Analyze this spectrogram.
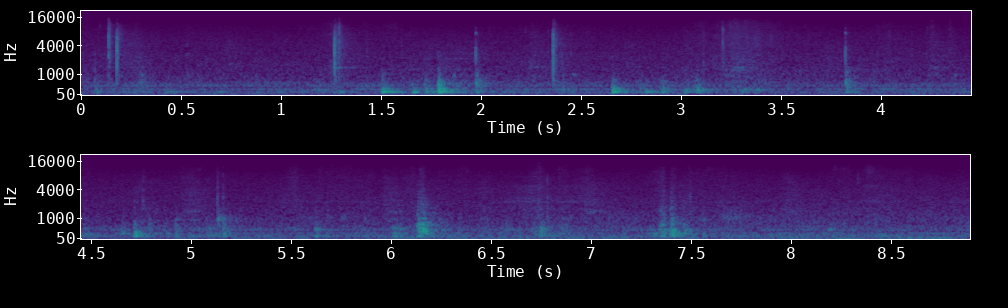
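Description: Small metal parts being handled: a few sharp clicks and duller short knocks as fingers fit tiny hex set screws into the hub of a steel gear on its shaft.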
